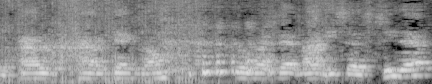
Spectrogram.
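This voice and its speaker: Lively intonation in an American accent, amid noticeable background noise and audible room echo. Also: man. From Florida. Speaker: war veteran. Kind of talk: interview answer. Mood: emotional, reliving fear. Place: home room. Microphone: camera far.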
